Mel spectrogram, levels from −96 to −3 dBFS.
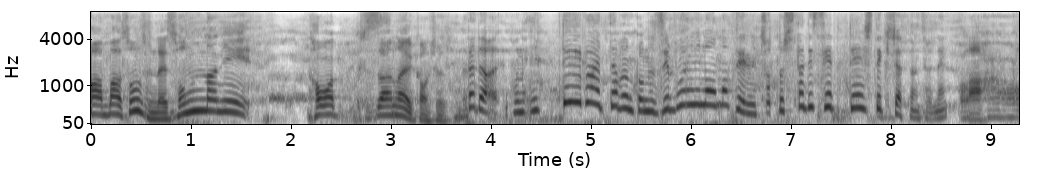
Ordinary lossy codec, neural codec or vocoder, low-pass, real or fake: none; codec, 16 kHz, 4 kbps, X-Codec, HuBERT features, trained on LibriSpeech; none; fake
